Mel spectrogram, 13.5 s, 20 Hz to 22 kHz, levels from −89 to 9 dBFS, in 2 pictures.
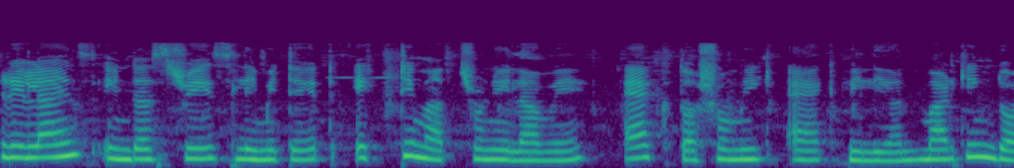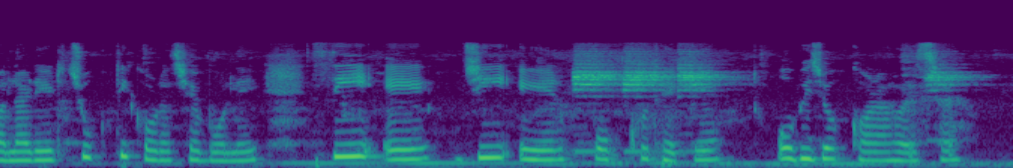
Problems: constant background noise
